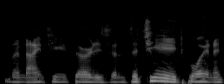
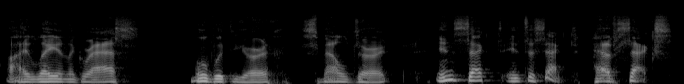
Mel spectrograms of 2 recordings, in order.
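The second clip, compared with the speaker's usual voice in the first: rhythmic, punchy spoken word read; spoken word poem; 2 semitones higher, 9 dB louder, slower than usual. Acted. Poet performing the summer poem for the crowd, rhythmic and bold. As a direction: ride the beat of summer.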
